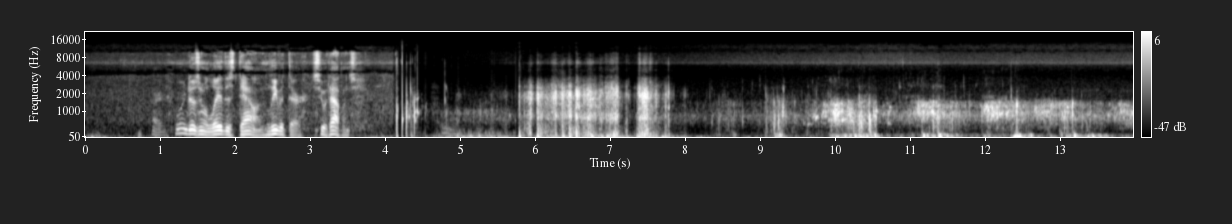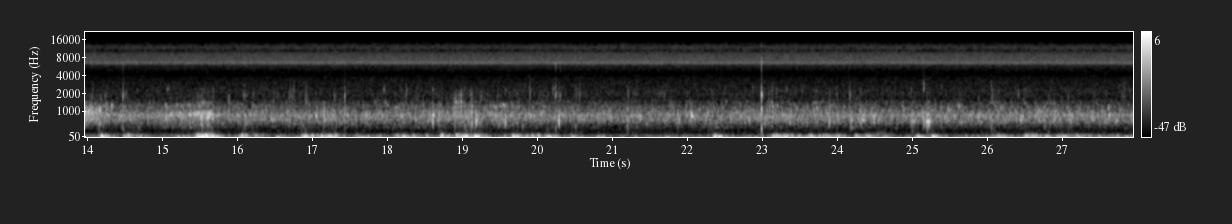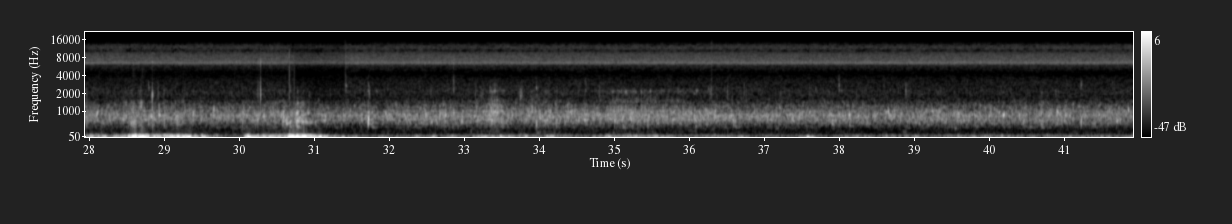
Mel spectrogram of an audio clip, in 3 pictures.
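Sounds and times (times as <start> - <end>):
muffled underwater rumble: 3.8 - 41.9
knocks underwater: 4.1 - 14.6, 30.1 - 31.1.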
